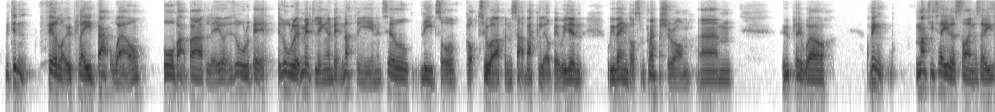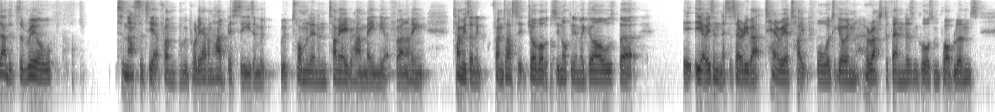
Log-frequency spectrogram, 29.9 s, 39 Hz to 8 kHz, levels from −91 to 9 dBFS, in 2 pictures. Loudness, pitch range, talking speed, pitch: -20 LUFS, 90-105 Hz, 225 wpm, 95 Hz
